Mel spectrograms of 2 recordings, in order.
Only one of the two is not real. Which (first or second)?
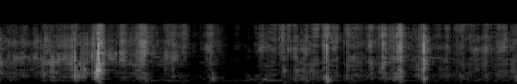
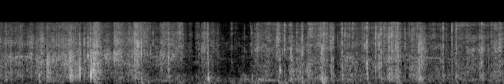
first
